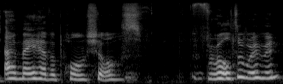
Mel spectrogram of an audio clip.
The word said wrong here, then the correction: penchant: Is that not how you pronounce it? Ponchance. I may have a penchant.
